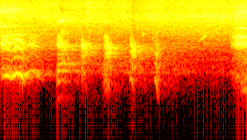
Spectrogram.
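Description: A man laughing in a run of short, breathy bursts over a steady hiss.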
